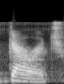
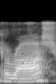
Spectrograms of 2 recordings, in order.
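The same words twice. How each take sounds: First: It is said with a British pronunciation. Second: It is said with an American pronunciation.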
